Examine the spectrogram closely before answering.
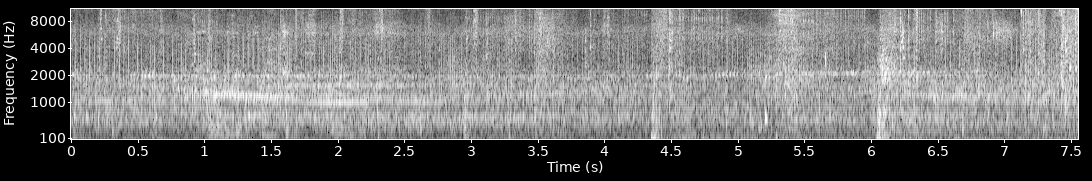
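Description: Electricity crackles and buzzes over water.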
